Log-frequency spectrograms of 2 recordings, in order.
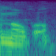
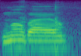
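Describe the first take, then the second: First: It is said in an American accent. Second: It is said in a British accent.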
